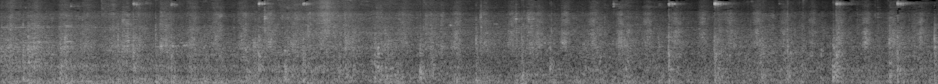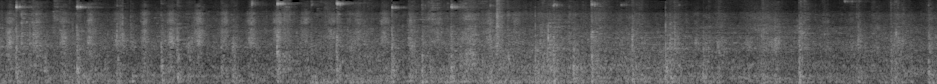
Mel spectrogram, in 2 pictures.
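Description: Railroad cars of a steam-hauled train rolling past at close range, steel wheels clicking over the rail joints in a continuous clickety-clack. The sound eases slightly toward the end as the last car, a caboose, goes by.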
